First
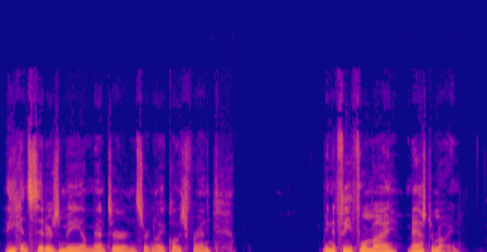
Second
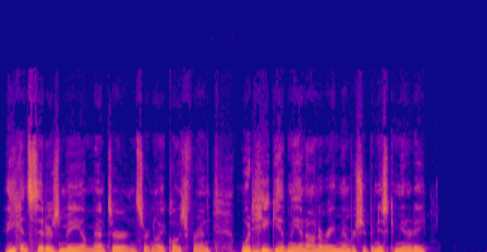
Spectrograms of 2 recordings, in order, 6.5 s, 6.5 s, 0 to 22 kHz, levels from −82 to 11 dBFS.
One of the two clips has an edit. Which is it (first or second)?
first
